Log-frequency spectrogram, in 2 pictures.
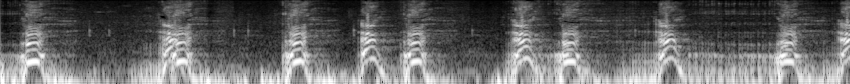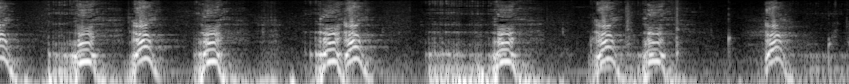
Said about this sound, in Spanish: Cuando un perro ladra normalmente, sí. ¿qué significa? ¿Que está contento? ¿Que se enfada porque viene una persona que no conoce? ¿O cómo tiene, es? Creo que tiene muchos significados.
